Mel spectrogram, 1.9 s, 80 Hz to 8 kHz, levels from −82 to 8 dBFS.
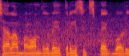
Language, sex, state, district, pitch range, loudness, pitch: Telugu, male, Andhra Pradesh, Chittoor, 115-120 Hz, -16 LUFS, 115 Hz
